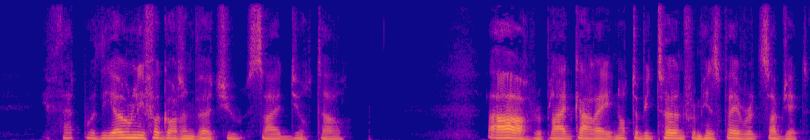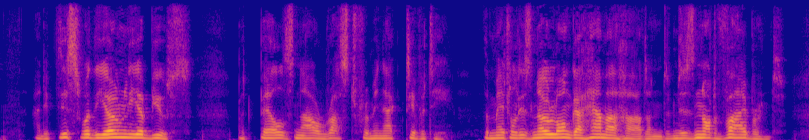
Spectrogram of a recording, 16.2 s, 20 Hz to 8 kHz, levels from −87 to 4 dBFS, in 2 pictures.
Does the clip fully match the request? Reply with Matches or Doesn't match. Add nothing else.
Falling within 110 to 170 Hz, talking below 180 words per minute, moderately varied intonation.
Matches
